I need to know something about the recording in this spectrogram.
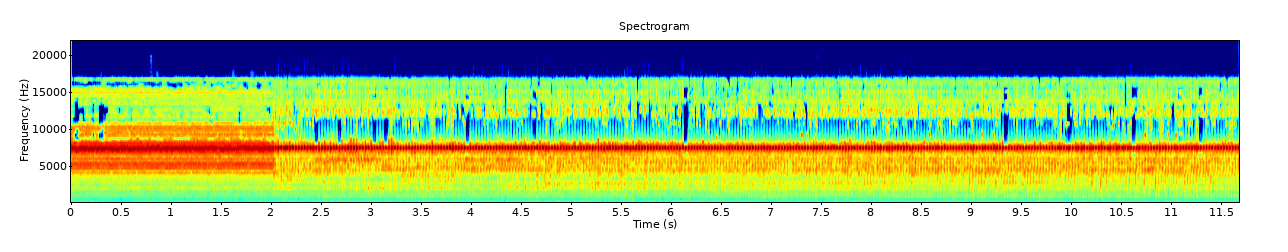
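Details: Bambu A1 mini 3D printer not printing, with a thin high-pitched buzz and a fast, even tick about three times a second; abnormal buzzing noise, cause and fix unknown.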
